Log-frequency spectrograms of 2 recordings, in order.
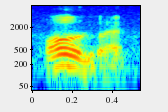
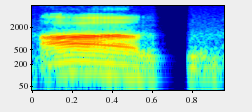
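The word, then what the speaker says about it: Aum: Yes, but actually a small correction is that it's not Om, it's Am. This is the universal sound. Starts in the base of the belly, chest, mouth. Om is a mispronunciation.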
